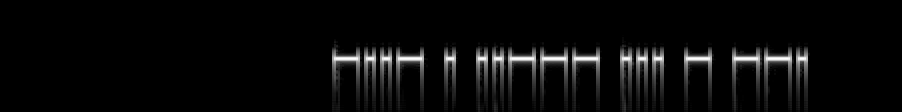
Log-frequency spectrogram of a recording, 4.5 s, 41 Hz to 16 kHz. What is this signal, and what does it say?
Morse code, heard as a keyed tone, about 30 wpm, 700 Hz. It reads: XE2STG
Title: DXCC-100 Call Signs - 6 Characters - Repeated 2x - 30wpm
